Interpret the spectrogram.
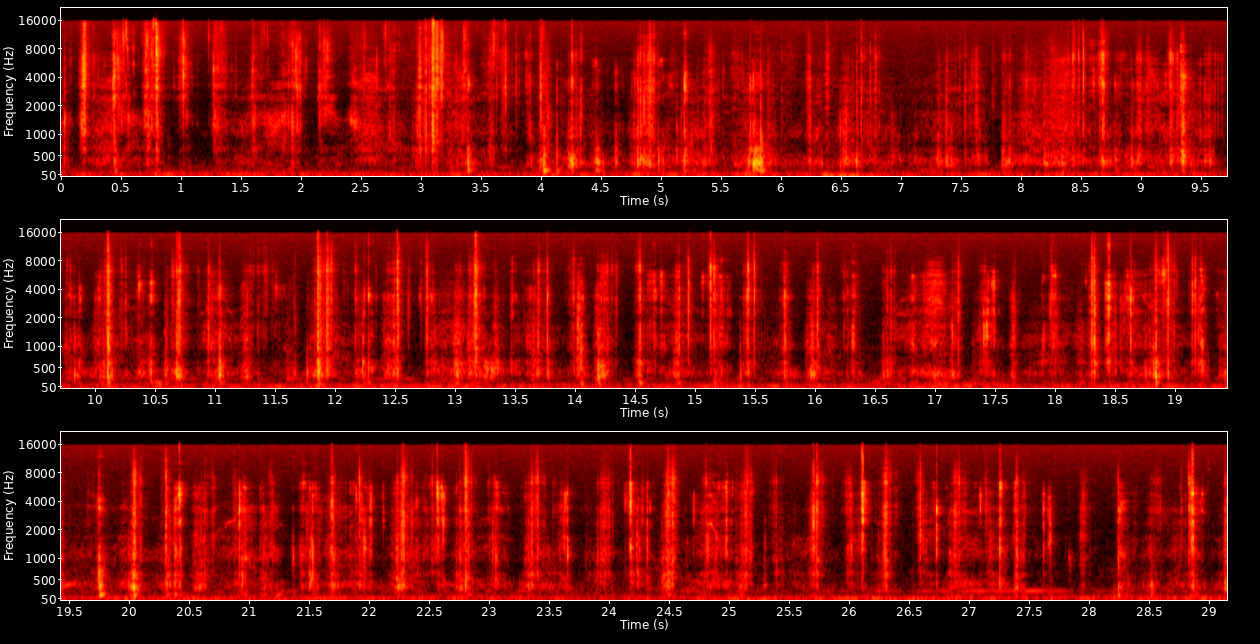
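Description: A child biting and chewing a candied macaron (macaron tanghulu): its hard sugar glaze cracks and crunches in a rapid, irregular run of small crackles as it is chewed.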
